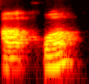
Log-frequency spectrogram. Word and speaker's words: Farquhar: She's based up in Dundee, up at Farquhar Hair, and it is pronounced how we used to say Lord Farquhar.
